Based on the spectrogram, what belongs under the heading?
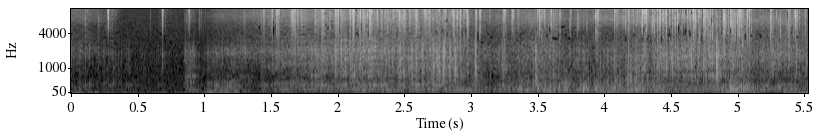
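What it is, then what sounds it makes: Loose freshwater pearls. Two hands with long painted nails rub and roll a handful of small, solid nacre freshwater pearls scattered loose on a flat pink surface. The pearls click against each other and the surface in a dense, irregular patter of bright, crisp ticks over a soft rustle. The sound starts quiet and grows busier after the first second.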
